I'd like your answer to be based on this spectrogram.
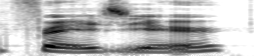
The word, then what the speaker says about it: Fraser: In preparation for The Mummy, Brendan Fraser Did I say that right? – Fraser.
